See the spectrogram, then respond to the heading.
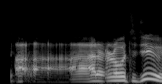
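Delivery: worst, cheesiest cartoon monster dub voice. Retelling what a voiceover performer said, imitating a bad canadian cartoon monster voice. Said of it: "sounds like every bad Canadian cartoon monster".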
